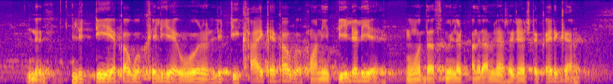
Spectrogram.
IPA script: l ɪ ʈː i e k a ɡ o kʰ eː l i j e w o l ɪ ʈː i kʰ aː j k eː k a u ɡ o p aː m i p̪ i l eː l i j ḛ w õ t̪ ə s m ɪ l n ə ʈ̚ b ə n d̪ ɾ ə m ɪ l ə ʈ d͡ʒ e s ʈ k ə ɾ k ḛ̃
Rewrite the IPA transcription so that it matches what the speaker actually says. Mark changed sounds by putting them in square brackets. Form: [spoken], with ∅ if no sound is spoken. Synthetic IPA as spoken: l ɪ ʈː i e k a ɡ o kʰ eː l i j e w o l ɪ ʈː i kʰ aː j k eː k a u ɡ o p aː [n] i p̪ i l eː l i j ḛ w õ [d̪] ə s m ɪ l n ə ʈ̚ [p] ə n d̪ ɾ [a] m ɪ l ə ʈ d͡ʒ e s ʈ k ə ɾ k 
